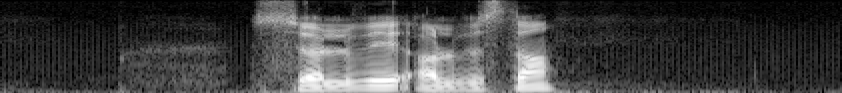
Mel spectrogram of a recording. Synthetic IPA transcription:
sœlʋiːʔɑlʋəst̪ɑː

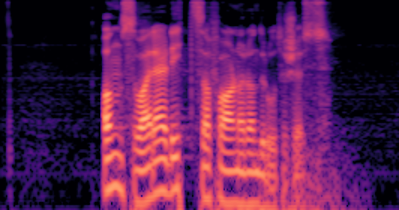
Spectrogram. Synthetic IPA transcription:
ɑnsʋɑːɾəæːɖɪt̪sɑːfɑːɳɔɾhɑnd̪ɾṵːt̪ʰɪʃœ̰s

